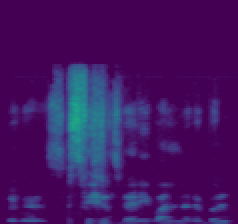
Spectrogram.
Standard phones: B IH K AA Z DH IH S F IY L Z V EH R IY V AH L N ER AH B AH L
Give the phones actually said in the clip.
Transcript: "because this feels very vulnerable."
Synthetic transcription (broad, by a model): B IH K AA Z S F IY L Z V EH R IY V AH L N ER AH B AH L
